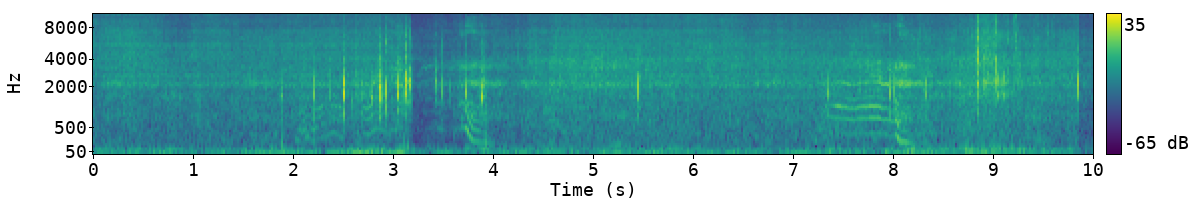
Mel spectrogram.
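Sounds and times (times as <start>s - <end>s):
water washing around surfboard: 0.0s - 10.0s.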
